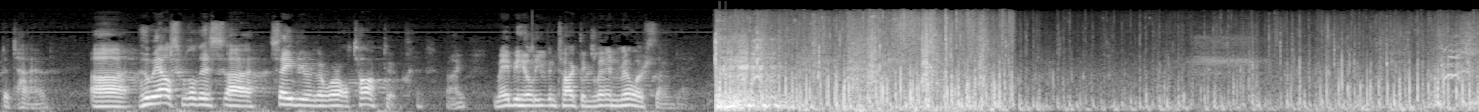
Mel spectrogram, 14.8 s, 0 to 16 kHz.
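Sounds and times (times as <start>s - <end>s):
speech: 0.0s - 6.8s
horse whinnying: 7.2s - 9.5s, 14.2s - 14.7s
horses clip-clopping as riders head back through a valley: 7.2s - 14.7s.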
